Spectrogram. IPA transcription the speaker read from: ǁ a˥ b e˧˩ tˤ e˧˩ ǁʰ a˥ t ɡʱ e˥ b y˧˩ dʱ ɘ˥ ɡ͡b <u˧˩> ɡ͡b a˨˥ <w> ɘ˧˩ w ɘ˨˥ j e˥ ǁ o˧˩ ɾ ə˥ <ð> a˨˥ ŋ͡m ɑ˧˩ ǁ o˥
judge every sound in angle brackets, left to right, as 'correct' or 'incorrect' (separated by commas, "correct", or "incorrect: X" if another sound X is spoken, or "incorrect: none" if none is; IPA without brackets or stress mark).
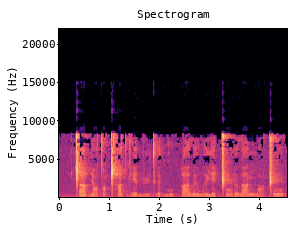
correct, incorrect: ð, correct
